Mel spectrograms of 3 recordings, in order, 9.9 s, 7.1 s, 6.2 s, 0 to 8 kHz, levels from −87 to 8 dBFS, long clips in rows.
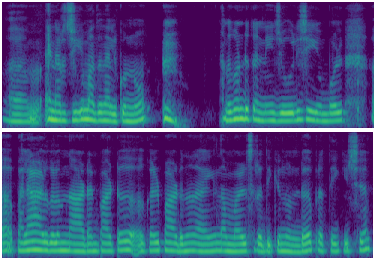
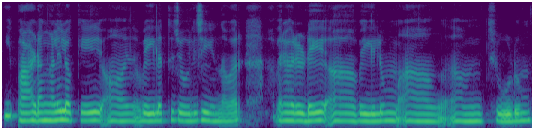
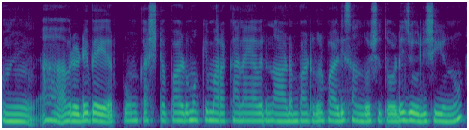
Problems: low volume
